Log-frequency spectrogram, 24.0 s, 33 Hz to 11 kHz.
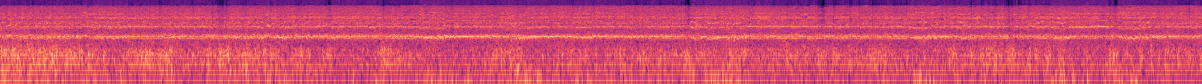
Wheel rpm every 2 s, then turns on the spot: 230, 230, 230, 230, 230, 230, 230, 220, 230, 230, 230, 230.
none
